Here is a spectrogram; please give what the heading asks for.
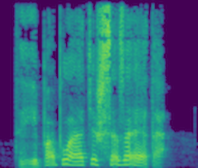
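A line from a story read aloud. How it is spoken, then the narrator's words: Angry slurred hiss. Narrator (Russian): зло прошипел он заплетающимся языком, сплевывая кровавую слюну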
